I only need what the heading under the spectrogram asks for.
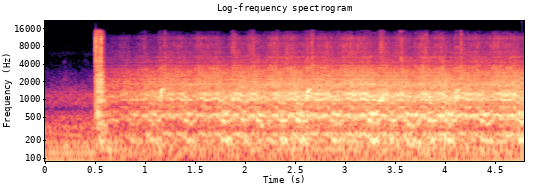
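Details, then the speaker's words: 1963 International 549 engine, cranked on the front distributor after its points were filed: click, then steady cranking around four turns a second with no firing and no spark seen; crank no-start, new coil fitted next. "I didn't see any sparkles. Me neither. Okay. Plan Z."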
